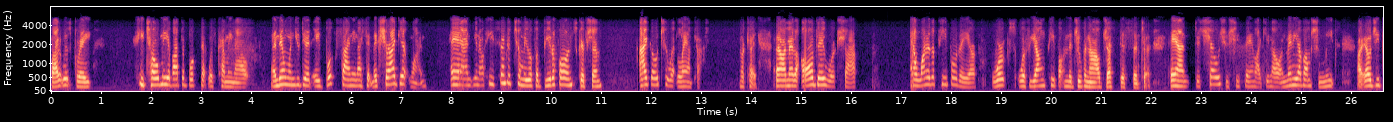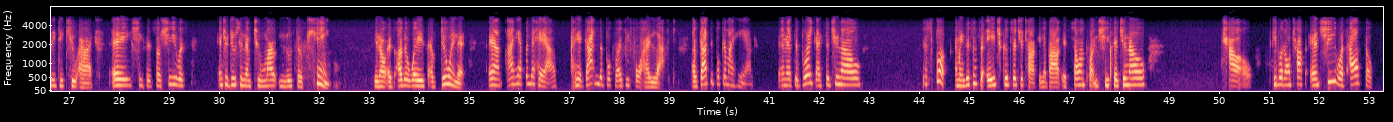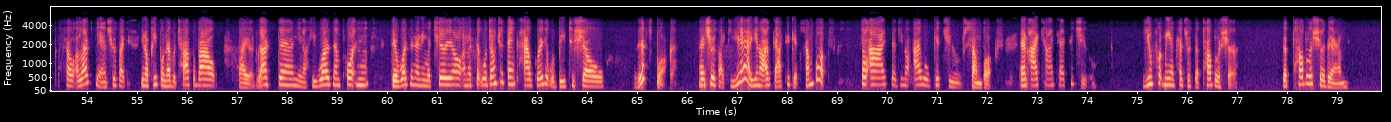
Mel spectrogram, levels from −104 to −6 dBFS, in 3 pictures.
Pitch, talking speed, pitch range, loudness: 220 Hz, 180 wpm, 190-240 Hz, -21 LUFS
